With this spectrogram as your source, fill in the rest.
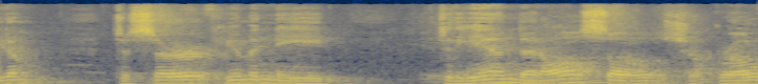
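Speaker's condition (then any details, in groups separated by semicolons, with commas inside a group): No condition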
